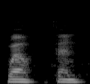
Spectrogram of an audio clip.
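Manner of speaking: plain reading voice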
